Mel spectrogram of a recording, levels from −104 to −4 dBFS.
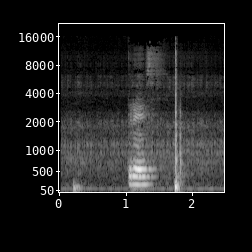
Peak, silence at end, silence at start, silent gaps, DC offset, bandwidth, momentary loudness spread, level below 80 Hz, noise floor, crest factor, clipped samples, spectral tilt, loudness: -6 dBFS; 0.65 s; 0.2 s; none; under 0.1%; 12.5 kHz; 25 LU; -48 dBFS; -59 dBFS; 22 dB; under 0.1%; -7.5 dB/octave; -24 LUFS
